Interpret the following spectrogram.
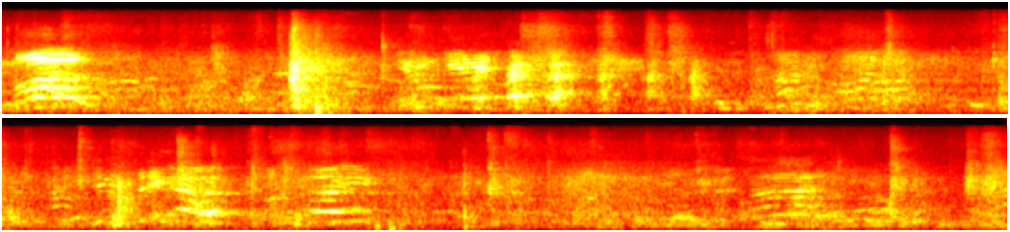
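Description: Distant shouts and calls of footballers and spectators across an open ground during Australian rules football play, with a sharp knock about one and a half seconds in.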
